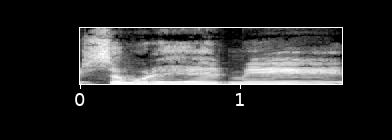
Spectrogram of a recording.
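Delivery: high, drawn-out imitation wail; mock crying. Imitating his brother crying after being hit in his sleep, wailing. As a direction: whine it slowly like a crying kid. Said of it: "you hear Jeremy crying".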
